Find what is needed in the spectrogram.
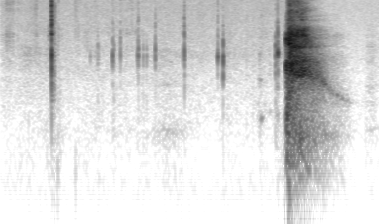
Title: all of my birthday allergy sneezes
